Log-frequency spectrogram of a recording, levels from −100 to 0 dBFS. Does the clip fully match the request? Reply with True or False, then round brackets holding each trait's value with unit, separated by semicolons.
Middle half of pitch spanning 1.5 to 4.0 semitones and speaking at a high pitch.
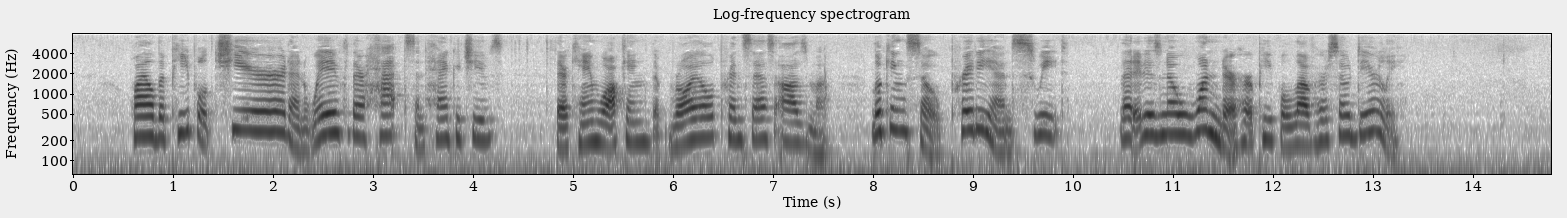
False (4.7 semitones; 225 Hz)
